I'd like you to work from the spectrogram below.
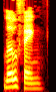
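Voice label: "loafing", British English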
